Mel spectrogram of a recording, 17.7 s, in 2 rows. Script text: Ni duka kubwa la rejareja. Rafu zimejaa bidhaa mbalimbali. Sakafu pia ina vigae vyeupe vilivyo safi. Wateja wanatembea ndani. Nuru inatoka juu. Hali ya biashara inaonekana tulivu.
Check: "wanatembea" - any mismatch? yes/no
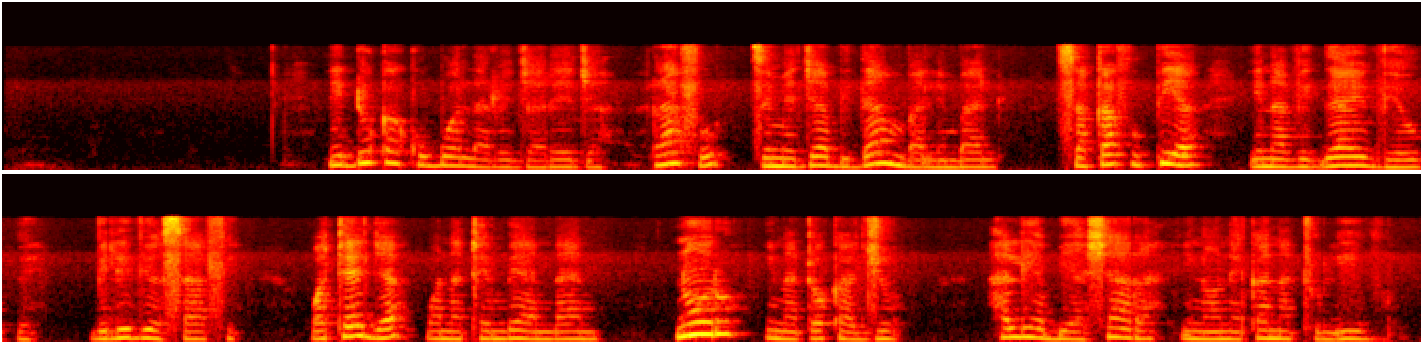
no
